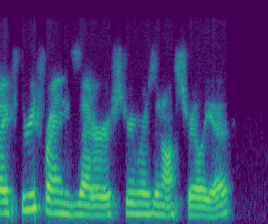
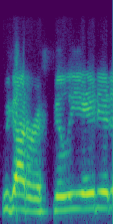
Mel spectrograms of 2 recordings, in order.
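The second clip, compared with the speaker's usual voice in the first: normal talking voice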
